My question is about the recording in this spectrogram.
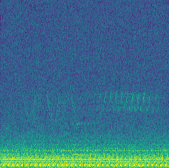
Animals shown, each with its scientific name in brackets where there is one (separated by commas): Common Yellowthroat (Geothlypis trichas), Pine Warbler (Setophaga pinus)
